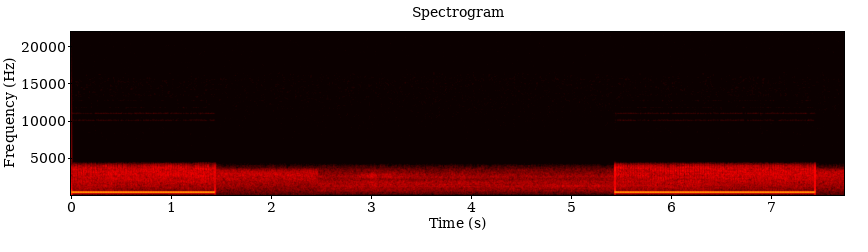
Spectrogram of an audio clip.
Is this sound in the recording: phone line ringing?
yes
